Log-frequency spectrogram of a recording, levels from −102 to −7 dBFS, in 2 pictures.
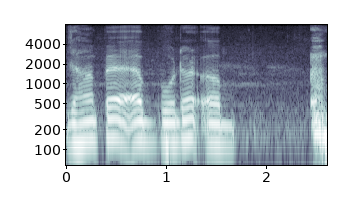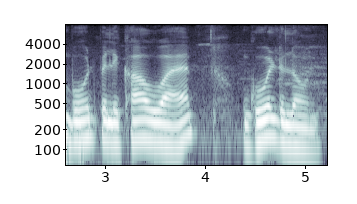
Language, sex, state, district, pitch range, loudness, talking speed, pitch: Hindi, male, Uttar Pradesh, Lalitpur, 125-145 Hz, -14 LUFS, 150 wpm, 135 Hz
